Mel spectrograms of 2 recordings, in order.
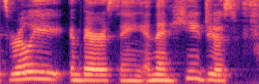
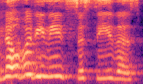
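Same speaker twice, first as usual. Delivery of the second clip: mock exclaim; 7 semitones higher, 5 dB louder than usual. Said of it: "I was like".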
